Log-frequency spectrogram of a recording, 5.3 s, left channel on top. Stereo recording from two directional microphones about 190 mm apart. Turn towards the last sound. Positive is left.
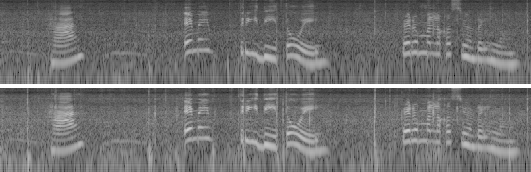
turn(degrees=25)  # may be behind; listen again after turning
